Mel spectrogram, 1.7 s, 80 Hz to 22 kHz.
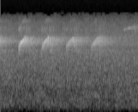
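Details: Crested kingfisher, on 19 May (2024), noticing the observer from a near branch and calling as it flies off upstream, gives four short, harsh, high notes about a third of a second apart over steady background hiss.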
